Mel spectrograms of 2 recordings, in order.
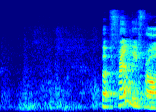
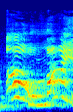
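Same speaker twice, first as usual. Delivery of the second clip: much higher and louder, a startled gasp; shocked exclaim; 10 semitones higher, 9 dB louder than usual. A narrator's reading. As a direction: cry out at the mess. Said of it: "exclaimed Fancy Fish".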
